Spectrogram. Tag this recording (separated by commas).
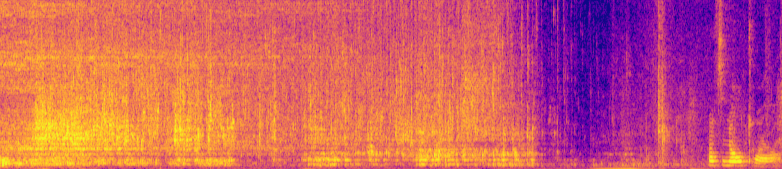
Toilet flush, Water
